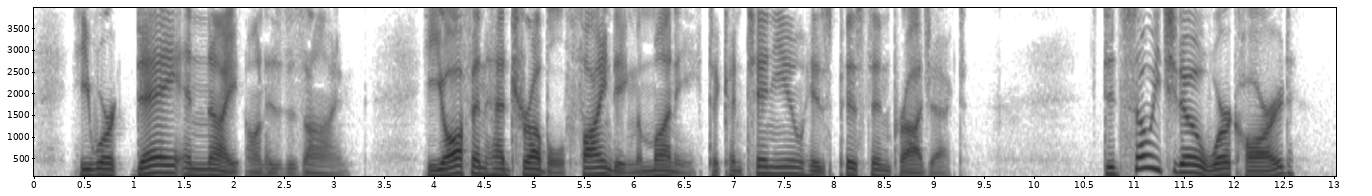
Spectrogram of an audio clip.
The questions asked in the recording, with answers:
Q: Did Soichiro work hard?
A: Yes, Soichiro worked day and night on his design.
